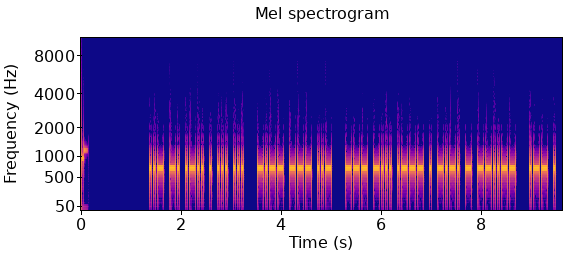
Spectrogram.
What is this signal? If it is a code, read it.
Morse code, heard as a keyed tone, about 30 wpm, 700 Hz. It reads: UNLESS YOU OBJECT, WE
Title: Sentences from Top 1000 Words - Review Part 6 - 30wpm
